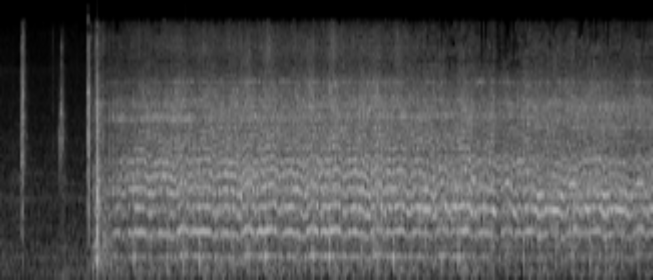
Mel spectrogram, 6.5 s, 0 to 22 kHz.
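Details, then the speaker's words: New engine in a 1953 Ford project truck, first spin-over on a jump pack with worn cables: a couple of clicks, then slow, heavy cranking beats about four a second; owner suspects a dying jump pack, possibly seizing. "Either it's starting to seize up or my battery's dying. Yeah, I want to say my jump pack's probably dying, which is good."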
